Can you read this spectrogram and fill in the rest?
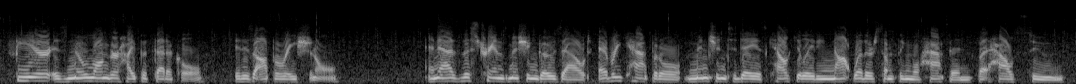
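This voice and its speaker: A man's voice: medium pitch, highs cut off, natural voice. A man playing a sober radio correspondent, giving a scripted emergency report on a looming war with serious, emphatic phrasing.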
